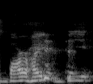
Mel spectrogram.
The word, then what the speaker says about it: Barhydt: my name is barheit and lenora did a great job of pronouncing my last name because it's spelled with the dutch german spelling uh it's bar height b-a-r-h-y-d-t uh my friends in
